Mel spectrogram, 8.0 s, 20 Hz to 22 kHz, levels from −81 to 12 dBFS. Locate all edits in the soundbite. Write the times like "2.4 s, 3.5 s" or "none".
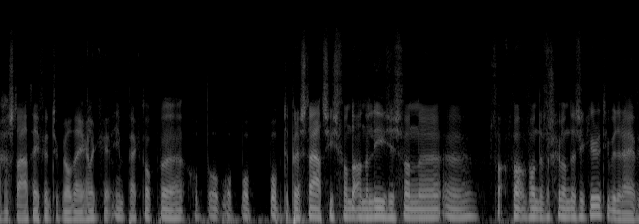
none

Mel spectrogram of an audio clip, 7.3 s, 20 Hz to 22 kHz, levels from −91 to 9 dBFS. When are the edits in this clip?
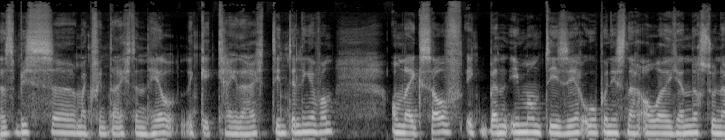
none

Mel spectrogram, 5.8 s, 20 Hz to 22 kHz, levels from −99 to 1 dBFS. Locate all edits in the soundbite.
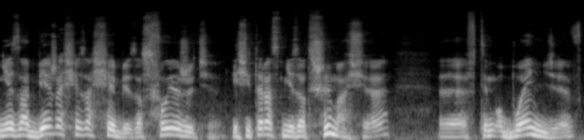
2.3 s

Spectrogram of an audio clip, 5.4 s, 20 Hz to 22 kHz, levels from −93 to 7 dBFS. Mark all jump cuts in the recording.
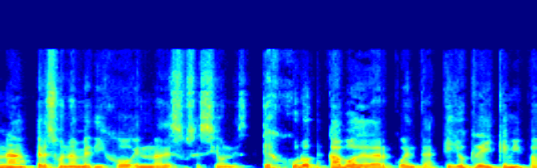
2.6 s, 3.2 s

